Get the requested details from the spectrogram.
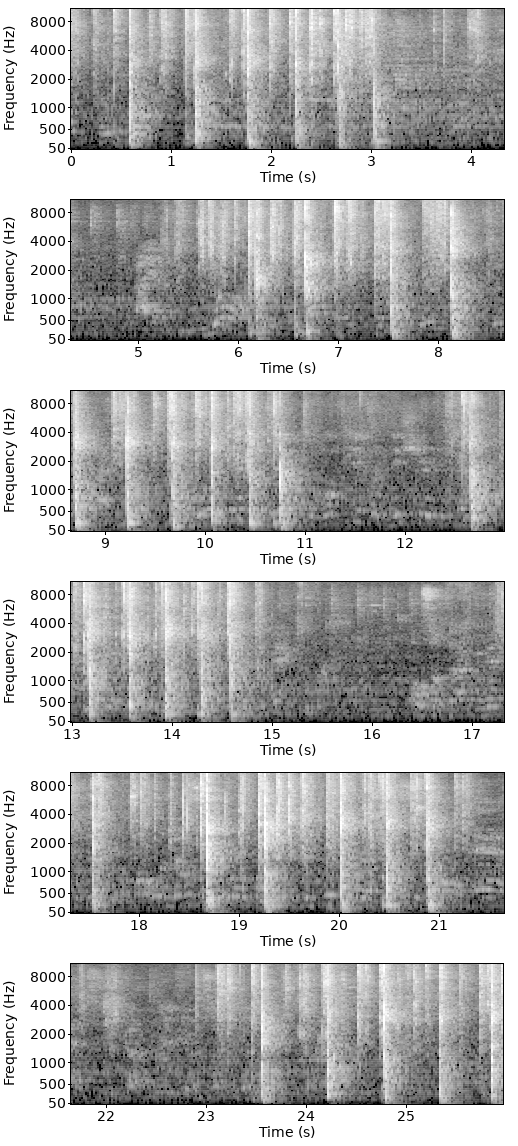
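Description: A bird's claws tap and scrape rapidly on a hard countertop.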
